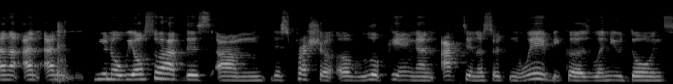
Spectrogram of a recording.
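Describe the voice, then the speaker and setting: Speaking with a Dominican accent, a woman talks with hardly any pauses. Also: medium pitch for a woman, moderate pace. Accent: Dominican accent, noticeable. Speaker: police officer. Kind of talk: casual chat. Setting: live stream. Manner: animated.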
